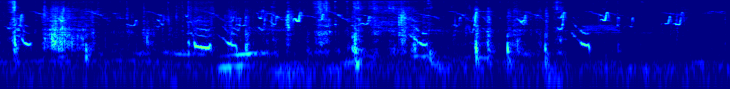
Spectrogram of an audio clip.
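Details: Teetar francolin chicks at feeding time give high, thin chirps that sweep upward and downward, scattered among short clicking and scratching sounds.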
